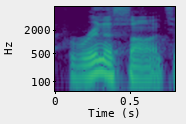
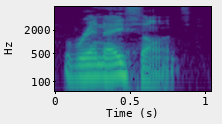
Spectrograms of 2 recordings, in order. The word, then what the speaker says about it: Renaissance: I'll tell you a little bit about the Genesis at the – it's not Renaissance. It's Renaissance. – Oh. So, I heard that. Gotta have the correct pronunciation on that.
